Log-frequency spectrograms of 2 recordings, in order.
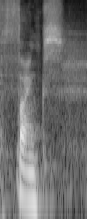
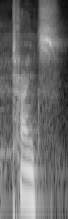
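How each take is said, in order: First: The word starts with a th sound. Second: The word starts with a plain t sound. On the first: The speaker calls it right. "instead of thanks" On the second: The speaker calls it wrong. "we say tanks"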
